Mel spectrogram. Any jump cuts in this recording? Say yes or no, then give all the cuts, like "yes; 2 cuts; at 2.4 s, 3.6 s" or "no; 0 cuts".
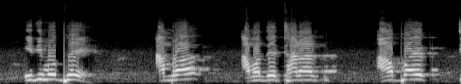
no; 0 cuts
